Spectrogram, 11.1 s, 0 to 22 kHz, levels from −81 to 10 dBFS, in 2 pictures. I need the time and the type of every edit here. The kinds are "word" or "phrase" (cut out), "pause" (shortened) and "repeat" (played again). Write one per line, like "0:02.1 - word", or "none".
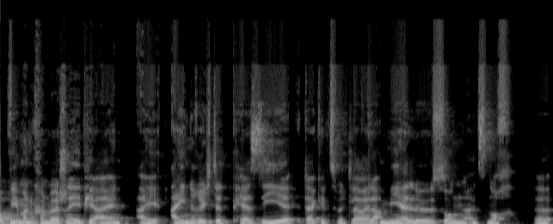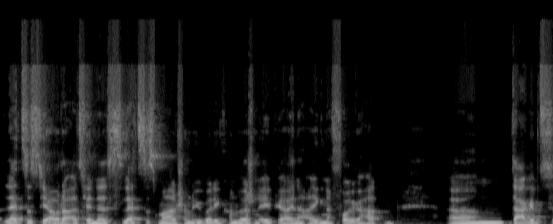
0:03.8 - phrase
